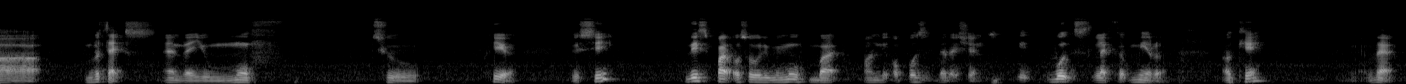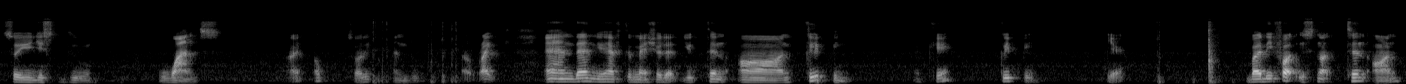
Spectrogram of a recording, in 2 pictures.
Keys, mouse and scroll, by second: 2.3 click, 4.2 click, 13.0 click, 15.2 click, 16.3 click, 17.7 ctrl+z, 18.4 ctrl+z.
